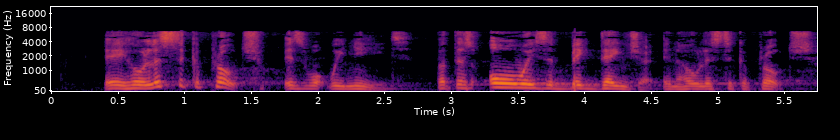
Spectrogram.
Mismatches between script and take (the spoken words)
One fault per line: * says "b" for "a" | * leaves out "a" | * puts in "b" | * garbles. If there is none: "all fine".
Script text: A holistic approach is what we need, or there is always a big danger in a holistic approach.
* says "but" for "or"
